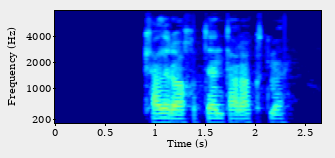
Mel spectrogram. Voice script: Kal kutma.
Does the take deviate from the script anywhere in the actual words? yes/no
yes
